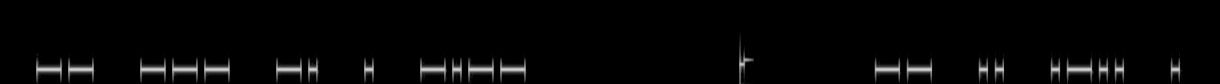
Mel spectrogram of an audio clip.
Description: Morse code, heard as a keyed tone, about 15 wpm, spaced as for 11 wpm, 700 Hz. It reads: MONEY MILE
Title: 2x Character Spacing - Top 500 Words - 15wpm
